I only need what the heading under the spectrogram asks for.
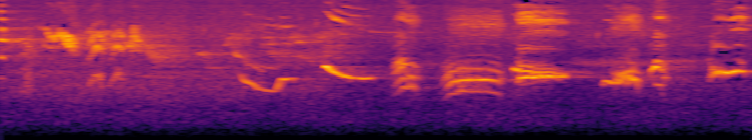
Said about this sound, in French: Le merle noir, c'est vraiment le champion du chant en ville. Hein. On l'a tous en tête, ou en tout cas, on vous le remet dans l'oreille, le merle noir.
